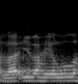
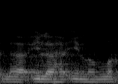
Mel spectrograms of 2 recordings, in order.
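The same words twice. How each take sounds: First: The phrase is said very loudly. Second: The phrase is said at ordinary volume. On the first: The speaker calls it wrong. "sampai kenceng-kenceng" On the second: The speaker calls it right. "Biasa aja"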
